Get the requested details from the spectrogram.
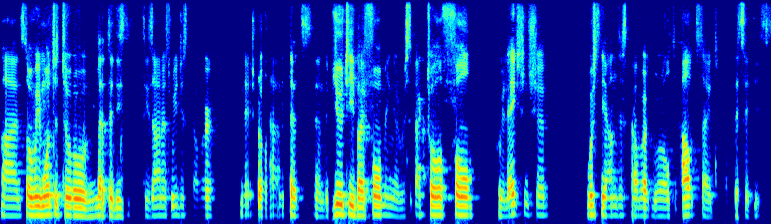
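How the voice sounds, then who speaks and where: A man's voice: medium pitch, level tone, moderate pace, warm tone. A man presenting an award over a video call, his audio breaking up, speaking hesitantly with many fillers and restarts. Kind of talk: live announcement. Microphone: computer mic on a video call. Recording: dull, lo-fi conference call line.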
